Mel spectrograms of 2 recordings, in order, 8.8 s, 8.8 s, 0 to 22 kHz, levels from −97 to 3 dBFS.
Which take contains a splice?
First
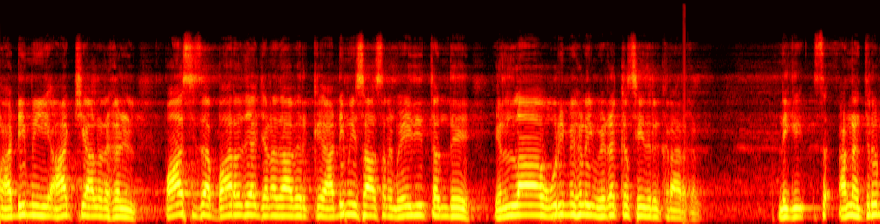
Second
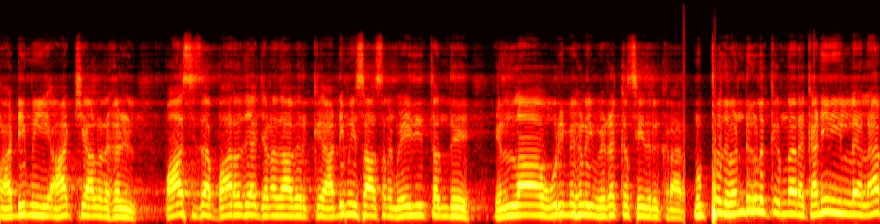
second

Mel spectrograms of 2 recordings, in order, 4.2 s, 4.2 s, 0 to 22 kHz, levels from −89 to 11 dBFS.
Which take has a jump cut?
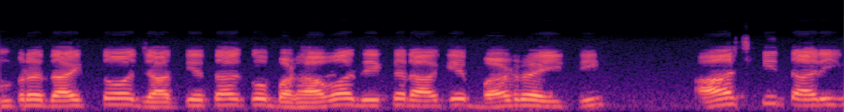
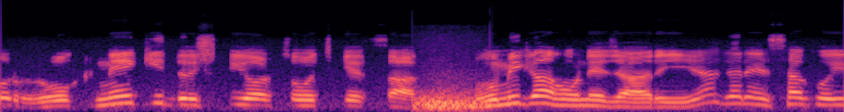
second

